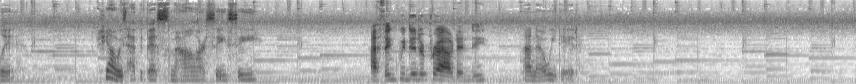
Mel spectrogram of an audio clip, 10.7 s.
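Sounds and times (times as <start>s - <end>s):
speech: 0.0s - 0.3s, 1.2s - 3.4s, 4.6s - 7.3s
cicadas buzzing at night: 0.0s - 10.6s.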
